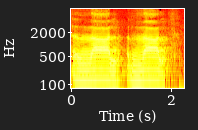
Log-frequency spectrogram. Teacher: اسی طریقے سے ذال، ذال میں یہ جو زبان کا کنارہ ہے اس کو دانت کے کنارے لگانا ہے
